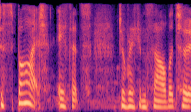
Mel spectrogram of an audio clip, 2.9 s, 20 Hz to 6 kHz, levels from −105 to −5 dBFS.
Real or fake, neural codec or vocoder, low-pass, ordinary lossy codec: fake; codec, 16 kHz, 4 kbps, X-Codec, HuBERT features, trained on general audio; 5.4 kHz; MP3, 32 kbps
